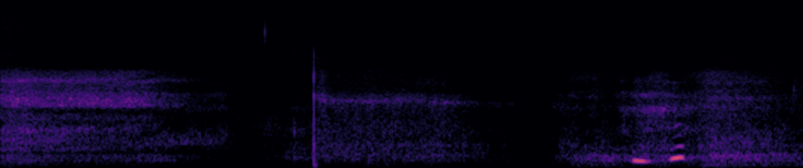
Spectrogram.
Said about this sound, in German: Ihr versucht den Atem bei euch zu behalten, den Ujjayi-Atem, den aktiven Atem, bis wir in Shavasana ankommen.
